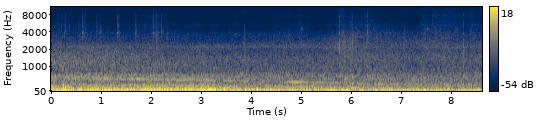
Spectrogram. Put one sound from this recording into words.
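Tyres roll on the road with a steady hum.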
